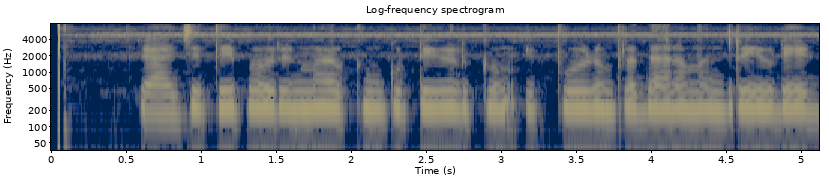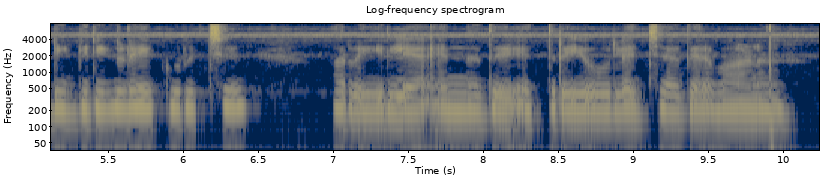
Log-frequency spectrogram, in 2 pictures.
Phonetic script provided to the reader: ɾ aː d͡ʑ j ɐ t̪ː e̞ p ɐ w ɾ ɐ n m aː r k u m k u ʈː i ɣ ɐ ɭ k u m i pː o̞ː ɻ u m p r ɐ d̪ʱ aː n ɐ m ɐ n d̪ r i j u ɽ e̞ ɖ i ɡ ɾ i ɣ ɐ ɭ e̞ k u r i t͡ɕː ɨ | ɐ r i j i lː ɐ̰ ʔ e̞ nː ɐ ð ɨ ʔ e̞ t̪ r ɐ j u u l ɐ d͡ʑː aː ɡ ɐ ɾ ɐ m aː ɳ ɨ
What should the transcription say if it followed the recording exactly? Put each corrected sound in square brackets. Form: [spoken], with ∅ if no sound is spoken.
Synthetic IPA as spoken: ɾ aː d͡ʑ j ɐ t̪ː e̞ p ɐ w ɾ ɐ n m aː r k u m k u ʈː i ɣ ɐ ɭ k u m i pː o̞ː ɻ u m p r ɐ d̪ʱ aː n ɐ m ɐ n d̪ r i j u ɽ e̞ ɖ i ɡ ɾ i ɣ ɐ ɭ e̞ k u r i t͡ɕː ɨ | ɐ r i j i lː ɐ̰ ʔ e̞ nː ɐ ð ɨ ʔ e̞ t̪ r ɐ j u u l ɐ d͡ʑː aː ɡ ɐ ɾ ɐ m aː ɳ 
